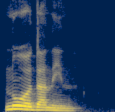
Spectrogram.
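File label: "нуӧданін", Komi, female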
